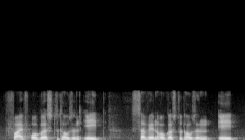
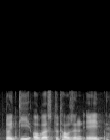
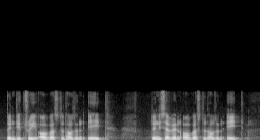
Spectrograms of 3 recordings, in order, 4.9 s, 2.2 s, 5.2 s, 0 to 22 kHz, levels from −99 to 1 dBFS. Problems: none marked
